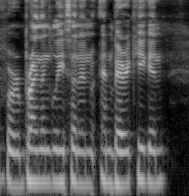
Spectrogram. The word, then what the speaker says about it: Keoghan: Brendan Gleeson and Barry Keoghan. Keoghan, that's how you say it.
